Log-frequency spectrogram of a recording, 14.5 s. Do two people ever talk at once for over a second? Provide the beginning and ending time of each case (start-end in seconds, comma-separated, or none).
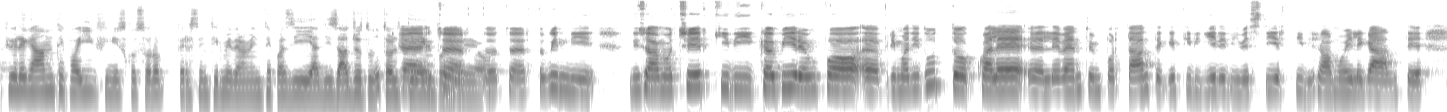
3.7-5.0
